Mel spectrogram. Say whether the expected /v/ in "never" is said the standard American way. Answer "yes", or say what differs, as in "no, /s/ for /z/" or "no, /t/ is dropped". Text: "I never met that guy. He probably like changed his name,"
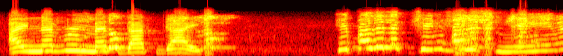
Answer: yes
